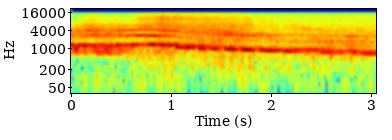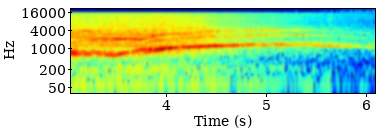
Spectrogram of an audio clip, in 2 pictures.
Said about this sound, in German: Doch endlich, sie hört aus der Ferne das Heulen der Polizeisirenen. Der Wagen fährt schnell in Richtung Hauptbahnhof.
